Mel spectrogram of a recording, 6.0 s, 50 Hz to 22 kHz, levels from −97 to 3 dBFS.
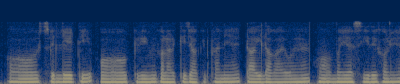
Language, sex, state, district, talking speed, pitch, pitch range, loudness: Hindi, female, Uttar Pradesh, Budaun, 180 wpm, 155 Hz, 150-155 Hz, -35 LUFS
